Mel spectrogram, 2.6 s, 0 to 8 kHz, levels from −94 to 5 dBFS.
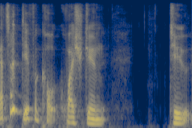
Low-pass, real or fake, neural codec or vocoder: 7.2 kHz; fake; codec, 16 kHz, 4.8 kbps, FACodec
